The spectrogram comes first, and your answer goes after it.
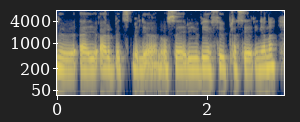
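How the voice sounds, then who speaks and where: In a dry, close sound with no echo, a woman speaks at a moderate pace with a medium pitch and a dark, mellow tone. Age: 20s. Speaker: nursing student and student union chair. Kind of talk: podcast interview.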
